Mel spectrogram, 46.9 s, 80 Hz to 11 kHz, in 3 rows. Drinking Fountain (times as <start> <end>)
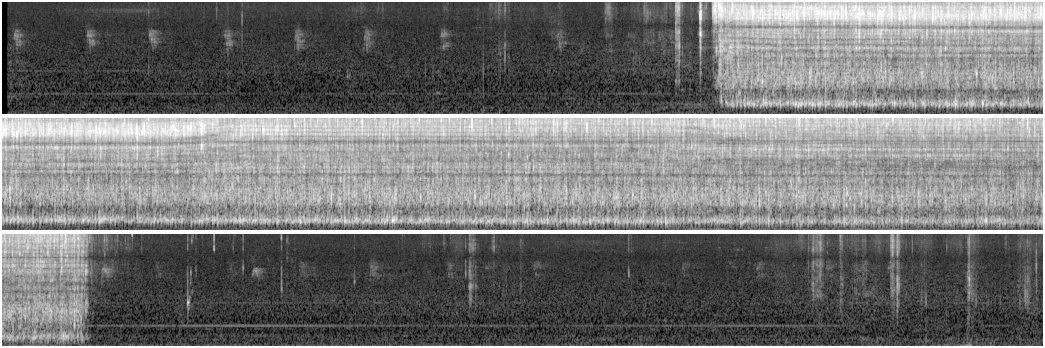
10.5 32.6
